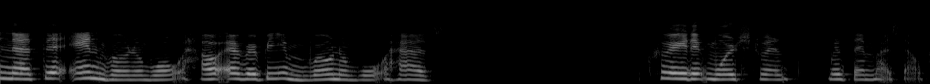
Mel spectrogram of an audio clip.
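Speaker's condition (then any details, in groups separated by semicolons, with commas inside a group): Cerebral palsy; speech affected, IOP device for mouth muscles, improved within year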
